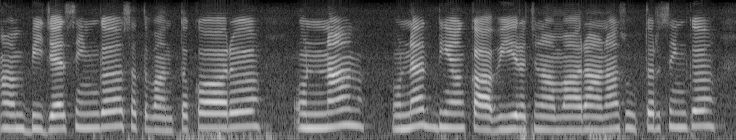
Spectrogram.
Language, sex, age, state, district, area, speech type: Punjabi, female, 18-30, Punjab, Mansa, rural, spontaneous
